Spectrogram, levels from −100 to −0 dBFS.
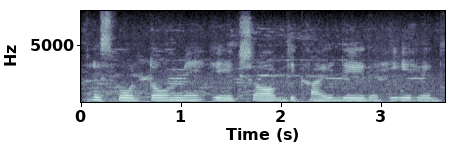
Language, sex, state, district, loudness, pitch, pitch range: Hindi, female, Uttar Pradesh, Lucknow, -17 LUFS, 200 Hz, 195-205 Hz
